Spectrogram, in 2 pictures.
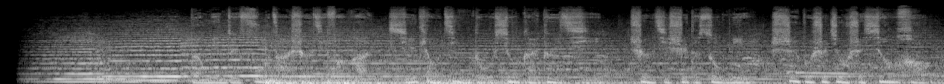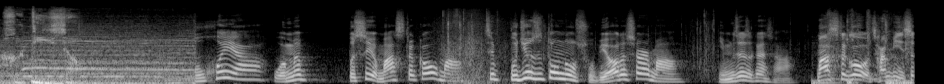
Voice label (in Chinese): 剧情广告; 罗永浩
